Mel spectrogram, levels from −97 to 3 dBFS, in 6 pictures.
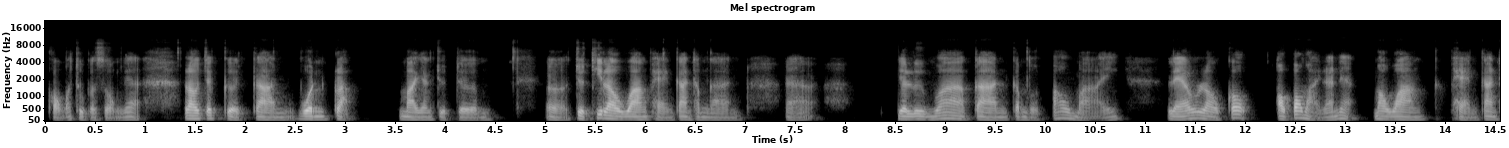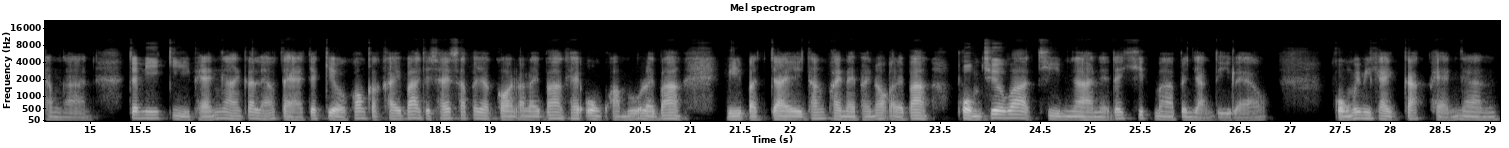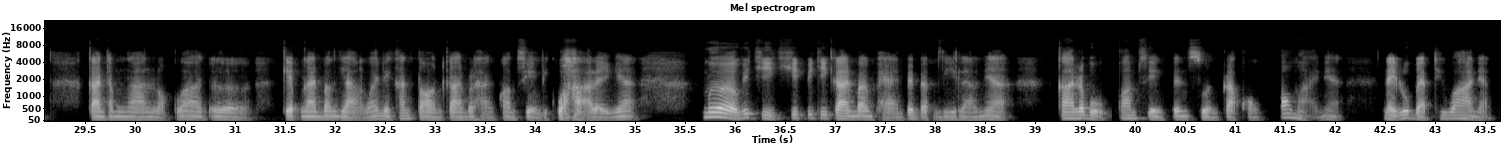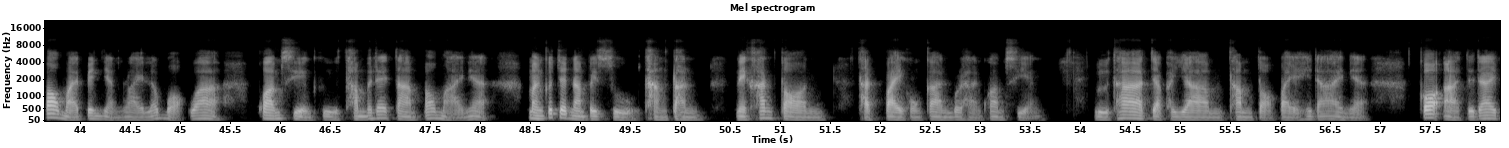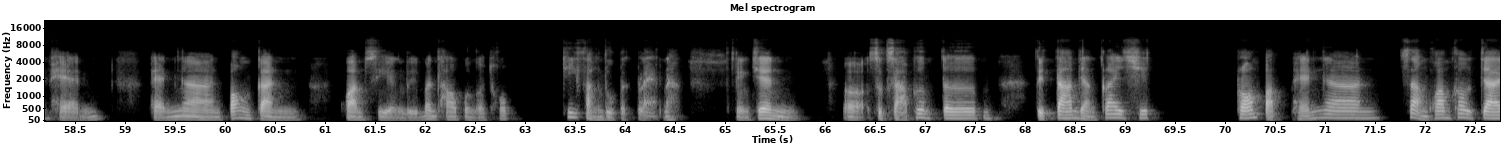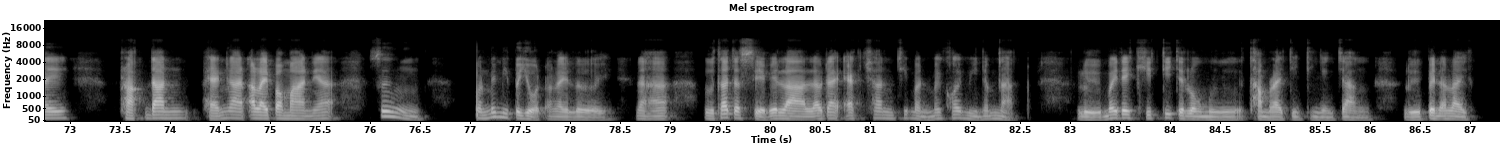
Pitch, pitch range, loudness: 105 Hz, 95-125 Hz, -31 LUFS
